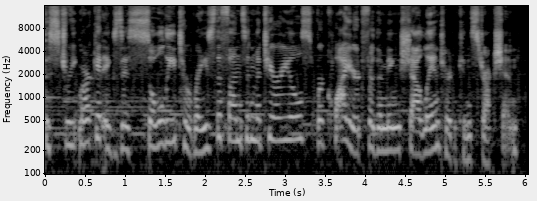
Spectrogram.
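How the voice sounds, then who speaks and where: A friendly, well-informed woman eagerly explaining a festival to newcomers, voiced by a woman. Her voice is fairly high and very lively in pitch. Game music plays clearly underneath. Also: moderate pace, natural voice. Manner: chatty, informative, upbeat. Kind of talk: video game voice acting.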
